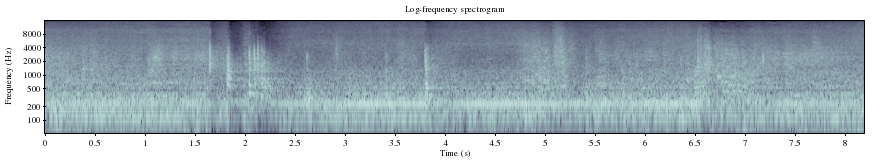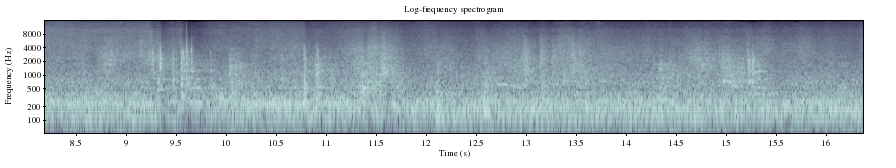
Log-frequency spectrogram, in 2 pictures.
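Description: Wooden peels scrape and knock against a stone oven floor.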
